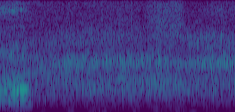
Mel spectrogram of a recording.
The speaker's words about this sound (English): The traffic noise is terrific out here. We've got trucks and people speeding up and down the road. It's a wet road, too, so that's even louder. I don't know. I can sometimes barely hear my own voice. It's when some of the trucks are going by.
